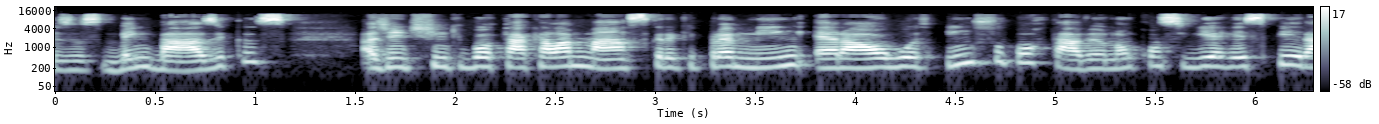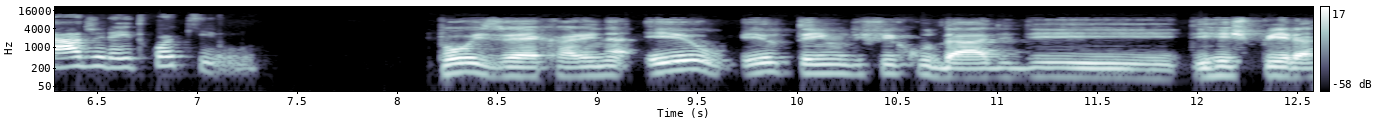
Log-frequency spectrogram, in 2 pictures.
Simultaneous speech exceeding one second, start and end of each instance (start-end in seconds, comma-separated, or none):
none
